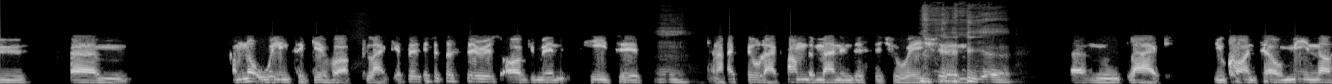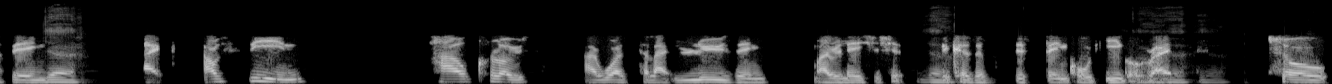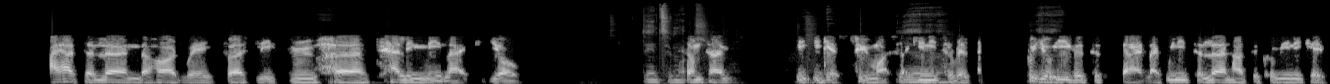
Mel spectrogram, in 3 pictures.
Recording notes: phones friends during episode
